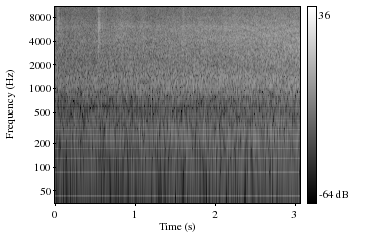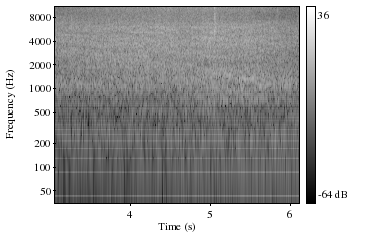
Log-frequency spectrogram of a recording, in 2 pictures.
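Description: A road vehicle approaching, its engine and tyre noise growing steadily louder.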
